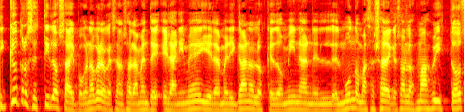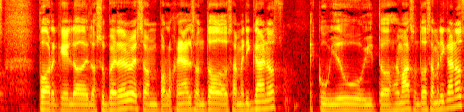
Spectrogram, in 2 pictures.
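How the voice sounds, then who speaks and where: Very fast in pace, a man with a Rioplatense accent talks at medium pitch with fairly even intonation. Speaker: podcast host. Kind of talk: casual interview.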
